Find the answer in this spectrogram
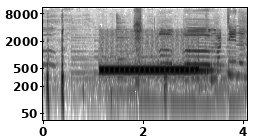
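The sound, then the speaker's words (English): Two faint clicks, then a single steady electronic ringback tone on a phone line that holds for about two seconds and stops, leaving soft line noise. No talking. “Well, she's done one interview so far, so she might pick up the phone.”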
